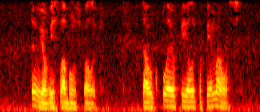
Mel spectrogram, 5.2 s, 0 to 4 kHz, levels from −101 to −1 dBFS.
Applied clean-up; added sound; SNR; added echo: none; none; none; none.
